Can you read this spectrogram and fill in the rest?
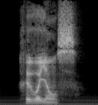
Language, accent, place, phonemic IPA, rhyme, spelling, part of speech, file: French, France, Lyon, /pʁe.vwa.jɑ̃s/, -ɑ̃s, prévoyance, noun, LL-Q150 (fra)-prévoyance.wav
- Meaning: foresight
